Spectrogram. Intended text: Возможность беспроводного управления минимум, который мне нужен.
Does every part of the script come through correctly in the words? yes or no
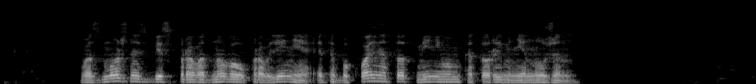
no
